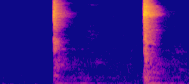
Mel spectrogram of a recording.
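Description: Two crisp, high-pitched clicks about a second apart in a quiet room: the reel's clicker ticking as it should.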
